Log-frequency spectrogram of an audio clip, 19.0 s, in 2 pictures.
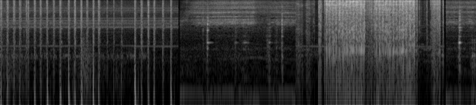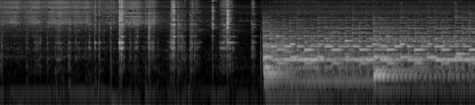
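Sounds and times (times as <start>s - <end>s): loud rasping metal scrape: 3.6s - 14.8s
steel clamp clinking and scraping: 4.0s - 14.8s.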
